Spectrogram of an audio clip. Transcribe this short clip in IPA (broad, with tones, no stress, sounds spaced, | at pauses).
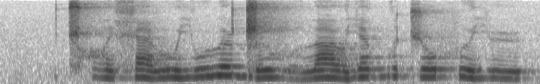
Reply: ʈ͡ʂʰ ɔ̤˦˨ ɪ̯ x æ˦˨ v u˦˨ j u˧˥ ð ɯ˥ ɖ͡ʐ ɯ˧˥ v o̤˨˩ ð a˦˨ ʊ̯ j ɛ˥ ɡʷ ɪ˥ t͡ʃ o˧˥ f ɯ˦˨ j ʉ˦˨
